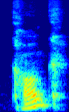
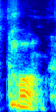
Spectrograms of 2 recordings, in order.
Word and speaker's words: conch: gonna get some we always say it wrong conch it's clunk right it it comes can't sure something's wrong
